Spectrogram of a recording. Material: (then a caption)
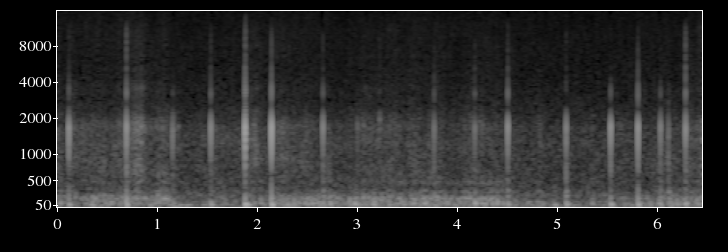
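Glossy paper. Long nails tap and scratch the glossy cover of a large, flat paperback coloring book. Sixteen short, crisp taps ring out at an irregular, fairly quick pace over a soft, low scratching rustle, with each tap dying away almost instantly.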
